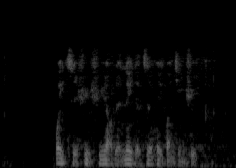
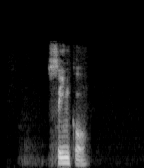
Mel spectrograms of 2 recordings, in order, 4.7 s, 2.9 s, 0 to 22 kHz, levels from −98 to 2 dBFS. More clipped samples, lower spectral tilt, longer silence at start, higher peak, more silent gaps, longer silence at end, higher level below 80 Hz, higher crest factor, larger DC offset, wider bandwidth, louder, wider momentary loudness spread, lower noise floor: neither; about the same, -5 dB/octave vs -5.5 dB/octave; second, 0.05 s vs 1 s; second, -40 dBFS vs -6 dBFS; neither; second, 0.4 s vs 1.2 s; second, -86 dBFS vs -66 dBFS; about the same, 20 dB vs 20 dB; neither; about the same, 7.4 kHz vs 7.8 kHz; second, -59 LUFS vs -21 LUFS; second, 6 LU vs 14 LU; first, under -90 dBFS vs -85 dBFS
